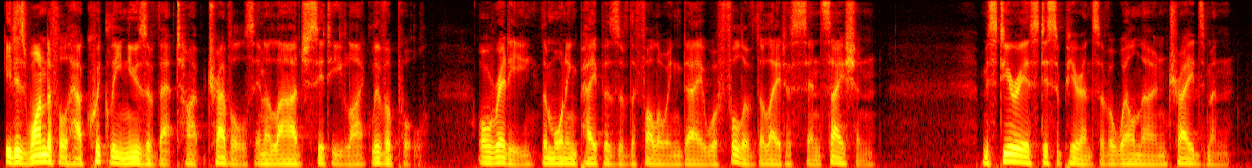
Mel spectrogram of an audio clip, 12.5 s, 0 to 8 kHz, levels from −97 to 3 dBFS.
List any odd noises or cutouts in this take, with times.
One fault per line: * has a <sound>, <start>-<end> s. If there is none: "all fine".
all fine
